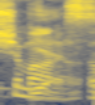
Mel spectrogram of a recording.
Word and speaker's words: Shimano: ask at this table what is the proper pronunciation is it Shimano or Shimano um it's sh Sho it is Shimano okay and I feel bad for not remembering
